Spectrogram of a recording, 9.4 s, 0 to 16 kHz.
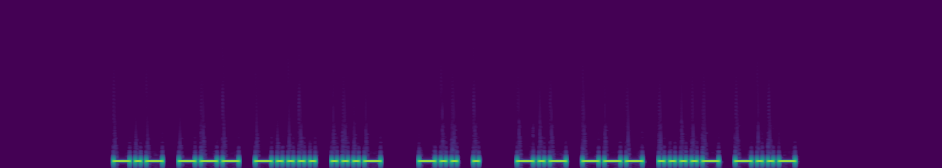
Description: Morse code, heard as a keyed tone, about 22 wpm, 700 Hz. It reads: KO6V DE KO4X
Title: USA Callsign DE Callsign - 4 Characters - 22wpm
